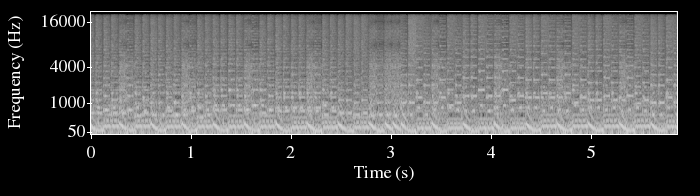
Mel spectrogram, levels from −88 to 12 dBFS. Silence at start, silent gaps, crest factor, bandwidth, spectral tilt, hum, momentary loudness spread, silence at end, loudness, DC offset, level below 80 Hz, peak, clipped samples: 0 s; none; 8 dB; over 20 kHz; -4.5 dB/octave; none; 1 LU; 0 s; -9 LUFS; under 0.1%; -18 dBFS; 0 dBFS; under 0.1%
